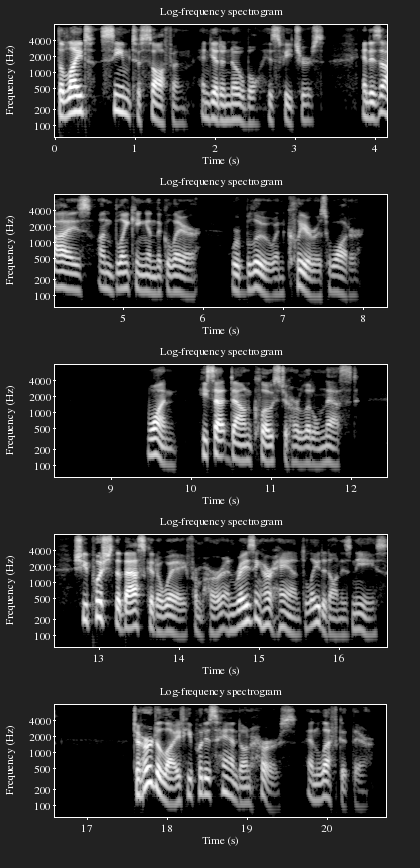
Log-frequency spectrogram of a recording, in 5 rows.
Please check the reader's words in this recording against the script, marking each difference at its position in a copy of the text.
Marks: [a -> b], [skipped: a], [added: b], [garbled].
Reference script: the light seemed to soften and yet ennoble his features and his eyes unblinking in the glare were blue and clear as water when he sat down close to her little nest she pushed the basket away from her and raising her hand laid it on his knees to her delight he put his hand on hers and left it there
the light seemed to soften and yet ennoble his features and his eyes unblinking in the glare were blue and clear as water [when -> one] he sat down close to her little nest she pushed the basket away from her and raising her hand laid it on his knees to her delight he put his hand on hers and left it there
